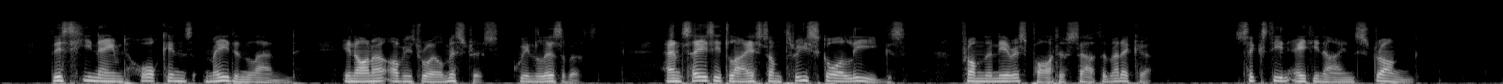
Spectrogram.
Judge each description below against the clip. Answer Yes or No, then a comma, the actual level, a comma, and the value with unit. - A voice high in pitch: No, low, 135 Hz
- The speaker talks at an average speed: No, slow, 120 wpm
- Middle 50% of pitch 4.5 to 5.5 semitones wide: Yes, average, 4.9 semitones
